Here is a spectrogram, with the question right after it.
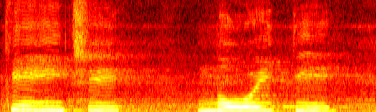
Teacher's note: essas palavras se escreve como é no final mas a gente pronuncia com ih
